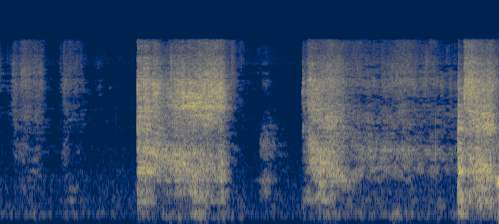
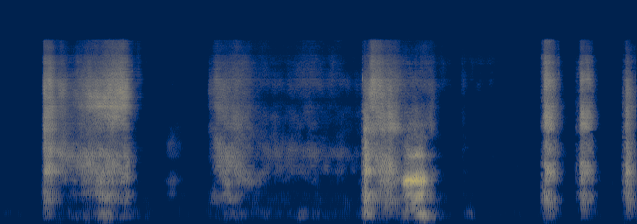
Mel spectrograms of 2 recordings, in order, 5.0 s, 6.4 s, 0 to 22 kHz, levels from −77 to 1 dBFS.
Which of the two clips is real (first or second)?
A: first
